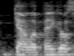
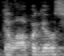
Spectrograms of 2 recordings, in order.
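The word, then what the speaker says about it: Galápagos: got um galapagos as the famous galapagos islands not galapagos apparently as everyone else pronounces it oh really they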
